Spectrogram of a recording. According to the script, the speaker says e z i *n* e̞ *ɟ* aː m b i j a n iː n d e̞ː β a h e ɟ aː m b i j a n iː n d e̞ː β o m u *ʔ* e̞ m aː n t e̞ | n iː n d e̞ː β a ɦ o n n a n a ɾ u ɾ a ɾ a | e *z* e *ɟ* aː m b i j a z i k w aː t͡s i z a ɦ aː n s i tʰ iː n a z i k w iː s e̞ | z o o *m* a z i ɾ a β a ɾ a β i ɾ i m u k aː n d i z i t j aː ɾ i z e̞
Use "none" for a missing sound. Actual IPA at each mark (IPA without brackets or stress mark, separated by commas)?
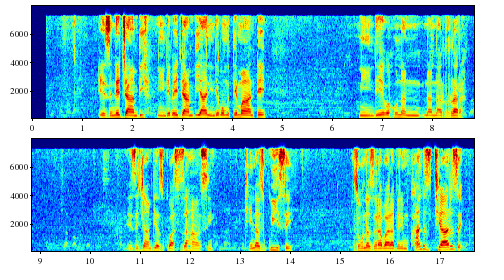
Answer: n, ɟ, t, z, ɟ, n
